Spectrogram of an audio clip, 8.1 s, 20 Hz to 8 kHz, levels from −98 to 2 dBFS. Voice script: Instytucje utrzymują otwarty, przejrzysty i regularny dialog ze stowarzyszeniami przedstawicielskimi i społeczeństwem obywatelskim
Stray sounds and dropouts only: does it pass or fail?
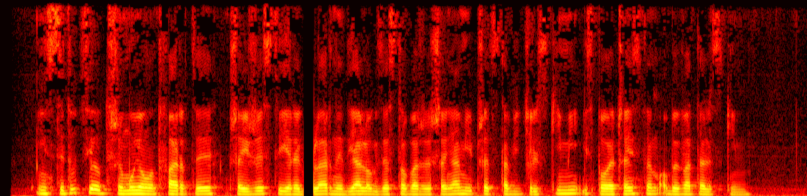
fail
